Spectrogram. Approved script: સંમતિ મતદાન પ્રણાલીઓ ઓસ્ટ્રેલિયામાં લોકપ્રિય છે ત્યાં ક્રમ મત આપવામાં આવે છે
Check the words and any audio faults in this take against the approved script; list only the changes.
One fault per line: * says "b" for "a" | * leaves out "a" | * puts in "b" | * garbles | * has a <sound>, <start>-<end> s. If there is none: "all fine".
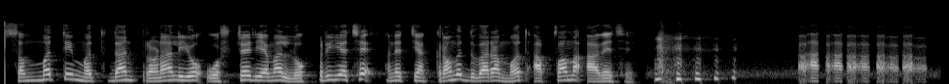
* puts in "અને"
* puts in "દ્વારા"
* has a laugh, 6.5-7.4 s
* has a laugh, 8.0-9.3 s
